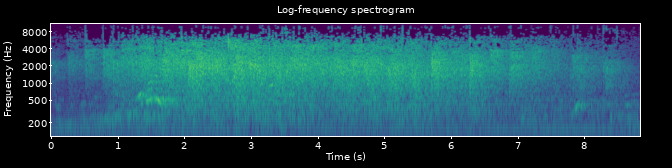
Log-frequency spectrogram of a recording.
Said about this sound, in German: An den Applaus hatte ich gerade nicht gedacht, aber danke.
